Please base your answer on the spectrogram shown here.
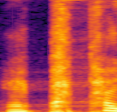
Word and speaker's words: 에파타: 영적인 언어 이것은 바로 에파타 있니다 사용하신 그 말 그대로 명령하신 그 명령 그대로 예수님이 하셨던 발음 그대로 에파타 이렇게 외쳐야 된다는 거예요 초대교회 신앙인들도 모든 막힌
